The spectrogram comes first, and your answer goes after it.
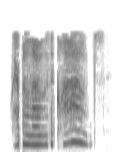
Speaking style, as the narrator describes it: Deirdre breathed

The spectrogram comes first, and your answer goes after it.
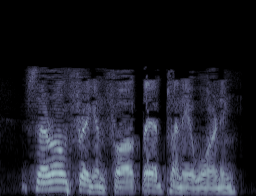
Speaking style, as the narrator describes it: Molina grumbled

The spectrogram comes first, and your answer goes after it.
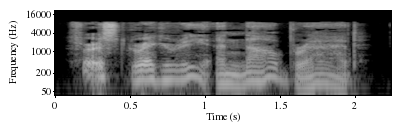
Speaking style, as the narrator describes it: whispered

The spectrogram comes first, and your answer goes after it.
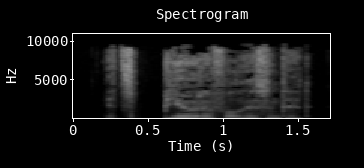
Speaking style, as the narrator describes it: Kathy murmured

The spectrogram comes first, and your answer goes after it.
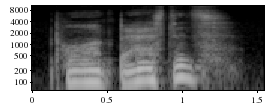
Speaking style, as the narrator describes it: whispered

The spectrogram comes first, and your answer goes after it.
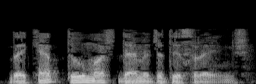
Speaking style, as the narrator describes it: said calmly

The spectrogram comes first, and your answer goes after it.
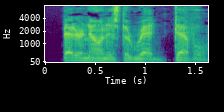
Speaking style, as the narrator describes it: Van Neumann added dryly

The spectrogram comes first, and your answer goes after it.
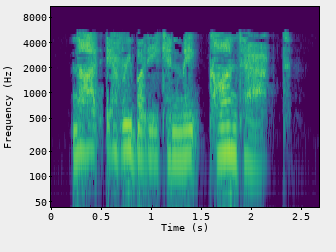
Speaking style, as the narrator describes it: Andy whispered to her, as if afraid he might break Dorn's concentration

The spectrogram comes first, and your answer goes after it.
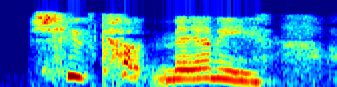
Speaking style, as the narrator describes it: Holly exclaimed

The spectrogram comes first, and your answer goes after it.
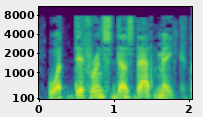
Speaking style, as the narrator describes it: the president growled

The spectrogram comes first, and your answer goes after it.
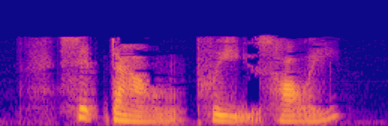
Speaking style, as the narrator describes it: Morgenthau said

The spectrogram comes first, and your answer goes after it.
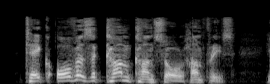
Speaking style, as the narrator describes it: he snapped

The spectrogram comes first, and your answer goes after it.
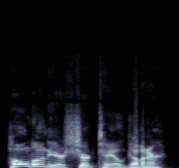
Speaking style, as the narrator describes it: Admiral Whitcomb snapped

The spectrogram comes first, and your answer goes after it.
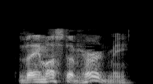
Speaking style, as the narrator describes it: Scanwell's voice with a slight chuckle

